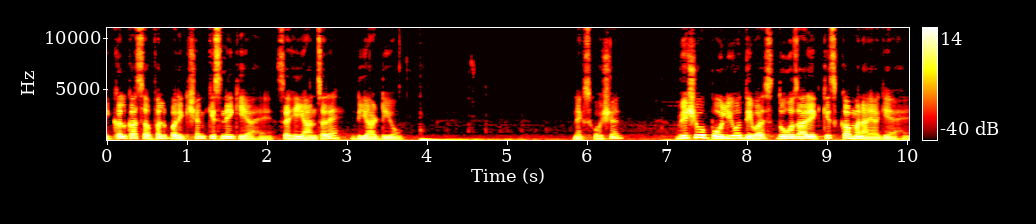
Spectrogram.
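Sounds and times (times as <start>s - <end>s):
low steady hum: 0.0s - 10.0s
keyboard and mouse clicks: 3.5s - 5.6s.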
